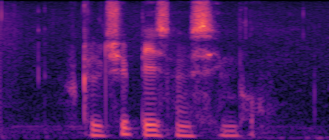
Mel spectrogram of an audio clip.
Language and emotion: Russian, neutral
